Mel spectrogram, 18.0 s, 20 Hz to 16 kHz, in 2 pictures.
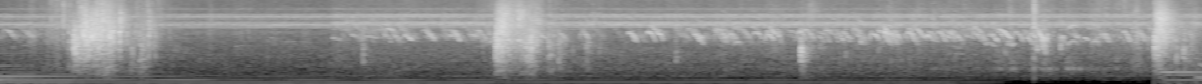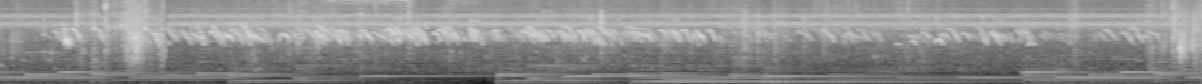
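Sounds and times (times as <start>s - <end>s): soft background music: 0.0s - 5.0s, 8.7s - 18.0s
chickens cheeping: 0.0s - 18.0s.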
